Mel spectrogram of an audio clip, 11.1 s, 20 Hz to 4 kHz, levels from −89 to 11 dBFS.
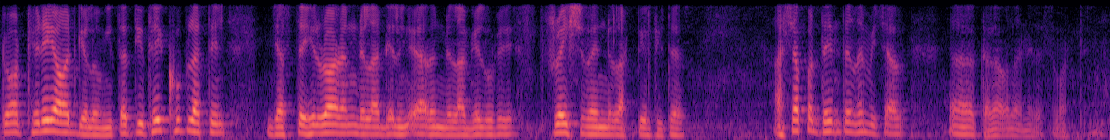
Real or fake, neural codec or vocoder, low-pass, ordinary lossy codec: fake; codec, 24 kHz, 0.9 kbps, WavTokenizer, small release; 3.6 kHz; none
